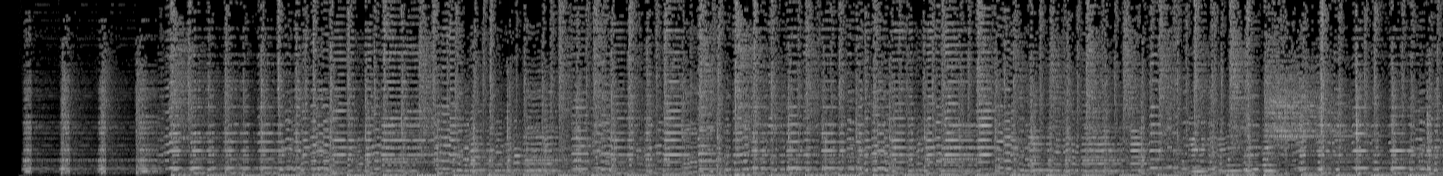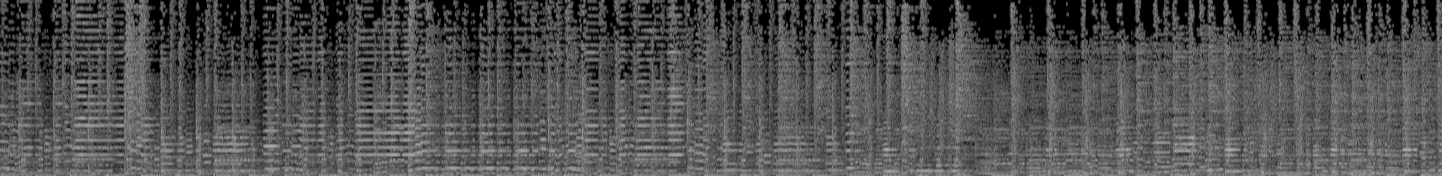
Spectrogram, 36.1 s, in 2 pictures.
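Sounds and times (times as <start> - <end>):
polka music: 0.2 - 36.0.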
